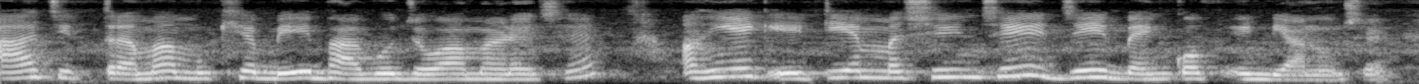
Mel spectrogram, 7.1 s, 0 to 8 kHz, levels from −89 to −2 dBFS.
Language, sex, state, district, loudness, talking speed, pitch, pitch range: Gujarati, female, Gujarat, Valsad, -14 LUFS, 160 wpm, 215 Hz, 190-245 Hz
